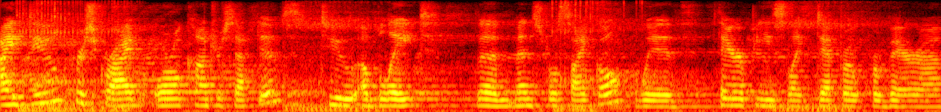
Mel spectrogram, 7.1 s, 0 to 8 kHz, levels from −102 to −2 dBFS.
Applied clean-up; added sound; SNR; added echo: none; Breathing; 14 dB; reverberation time 2.3 s.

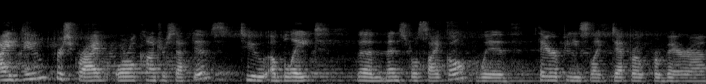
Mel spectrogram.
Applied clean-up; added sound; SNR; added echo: neural separator model SepFormer DNS4.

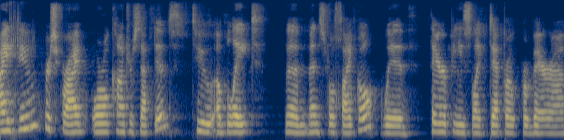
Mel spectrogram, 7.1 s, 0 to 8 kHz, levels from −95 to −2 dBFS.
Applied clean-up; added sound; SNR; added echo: neural mask model DeepFilterNet 3.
